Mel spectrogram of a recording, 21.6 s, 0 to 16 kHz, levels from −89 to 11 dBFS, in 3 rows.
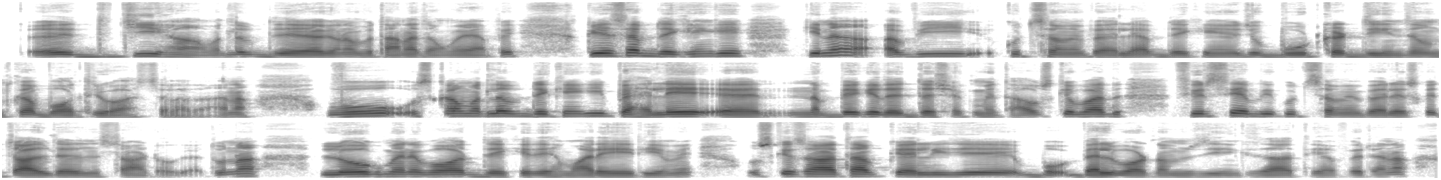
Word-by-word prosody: अ, -, -, -8 dB
ज 120 Hz, -2 st, +1 dB
जी। 150 Hz, +1 st, +1 dB
हाँ, 110 Hz, -5 st, -4 dB
मतलब 130 Hz, +5 st, -5 dB
दे 110 Hz, +1 st, +1 dB
अगर 115 Hz, +1 st, +2 dB
मैं 120 Hz, -1 st, -3 dB
बताना 110 Hz, +1 st, -2 dB
चाहूँगा 105 Hz, 0 st, -7 dB
यहाँ 105 Hz, -1 st, -3 dB
पे 135 Hz, -, -3 dB
कि 165 Hz, -, -3 dB
जिसे 170 Hz, +2 st, +6 dB
आप 175 Hz, -, +5 dB
देखेंगे 150 Hz, +3 st, +1 dB, 0.3 s
कि 165 Hz, -, +4 dB
ना 190 Hz, +3 st, +4 dB, 0.2 s
अभी 135 Hz, +3 st, 0 dB, 0.4 s
कुछ 140 Hz, -3 st, -8 dB
समय 115 Hz, -2 st, -2 dB
पहले 105 Hz, 0 st, -3 dB
आप 115 Hz, -, -2 dB
देखेंगे 115 Hz, +2 st, -4 dB
जो 120 Hz, 0 st, -5 dB
बूट 115 Hz, +1 st, -3 dB
कट 120 Hz, -, +3 dB
जीन्स 105 Hz, 0 st, -3 dB
हैं 120 Hz, -, -2 dB
उसका 115 Hz, +2 st, 0 dB
बहुत 110 Hz, 0 st, -1 dB
रिवाज़ 105 Hz, 0 st, -4 dB
चला -, -, -10 dB
था -, -, -17 dB
है -, -, -7 dB
ना -, -, -3 dB, 0.5 s
वो 140 Hz, +2 st, +3 dB, 0.3 s
उसका 160 Hz, 0 st, +1 dB
मतलब 160 Hz, -1 st, +2 dB
देखें 145 Hz, +1 st, 0 dB
कि 165 Hz, 0 st, 0 dB
पहले 130 Hz, +4 st, +6 dB
अ, 115 Hz, -3 st, +3 dB, 0.2 s
90 120 Hz, +3 st, +2 dB
के 135 Hz, 0 st, +5 dB
द 120 Hz, -2 st, +3 dB
दशक 115 Hz, +1 st, -1 dB
में 110 Hz, -1 st, -6 dB
था -, -, -4 dB
उसके 125 Hz, +4 st, -2 dB
बाद 140 Hz, -1 st, +3 dB, 0.3 s
फ़िर 155 Hz, -1 st, 0 dB
से 165 Hz, +2 st, +2 dB
अभी 145 Hz, -2 st, +1 dB
कुछ 135 Hz, -3 st, -7 dB
समय 115 Hz, -2 st, -3 dB
पहले 110 Hz, 0 st, -1 dB
इसका 125 Hz, +2 st, -5 dB
चाल-चलन 110 Hz, +1 st, +2 dB
स्टार्ट 100 Hz, -2 st, -6 dB
हो -, -, -12 dB
गया -, -, -17 dB
तो 125 Hz, -, -6 dB
ना 155 Hz, 0 st, +4 dB, 0.3 s
लोग 135 Hz, +2 st, +4 dB
मैंने 135 Hz, -1 st, +2 dB
बहुत 130 Hz, 0 st, +3 dB
देखे 110 Hz, -2 st, -2 dB
थे -, -, 0 dB
हमारे 110 Hz, 0 st, -1 dB
एरिये 105 Hz, 0 st, -4 dB
में 120 Hz, +2 st, -9 dB, 0.3 s
उसके 135 Hz, +4 st, +1 dB
साथ 140 Hz, 0 st, +5 dB
आप 135 Hz, -1 st, +5 dB
कह 125 Hz, -2 st, +4 dB
लीजिए 120 Hz, +1 st, +1 dB
बो 115 Hz, 0 st, -5 dB
बेल 115 Hz, +1 st, +6 dB
बॉटम्स 110 Hz, -1 st, -2 dB
जीन्स 105 Hz, 0 st, -11 dB
के 110 Hz, -, -20 dB
साथ 110 Hz, -1 st, -4 dB
या 105 Hz, -, -7 dB
फ़िर 110 Hz, +2 st, -9 dB
है 120 Hz, -, -6 dB
ना 135 Hz, 0 st, -3 dB
120 Hz, 240 wpm, -25 LUFS, 110-135 Hz, 0.5 s, जिसे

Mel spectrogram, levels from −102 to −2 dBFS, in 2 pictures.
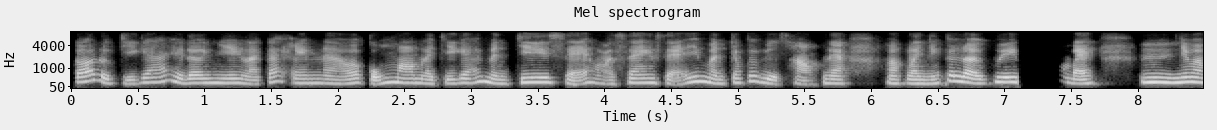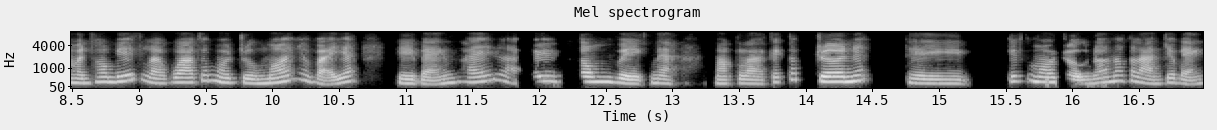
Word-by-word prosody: Có 240 Hz, +5 st, +3 dB
được 180 Hz, -, -1 dB
chị 155 Hz, 0 st, -6 dB
gái 215 Hz, +4 st, -2 dB
thì 220 Hz, -7 st, 0 dB
đơn 190 Hz, +1 st, +1 dB
nhiên 190 Hz, -1 st, 0 dB
là 155 Hz, -2 st, -1 dB
các 230 Hz, +9 st, -3 dB
em 185 Hz, -1 st, -3 dB
nào 170 Hz, -1 st, -1 dB
á 190 Hz, -, +1 dB
cũng 160 Hz, +8 st, +1 dB
mong 190 Hz, -2 st, +2 dB
là 165 Hz, -, -1 dB
chị 170 Hz, 0 st, -3 dB
gái 195 Hz, +5 st, -1 dB
mình 180 Hz, -9 st, 0 dB
chia 215 Hz, +4 st, +2 dB
sẻ, 165 Hz, -9 st, -1 dB
hoặc 200 Hz, -, -6 dB
là 155 Hz, -, -4 dB
san 195 Hz, +5 st, 0 dB
sẻ 185 Hz, -3 st, -2 dB
với 225 Hz, +6 st, +1 dB
mình 195 Hz, -8 st, +1 dB
trong 195 Hz, -, -3 dB
việc 170 Hz, -5 st, +1 dB
học 140 Hz, -3 st, 0 dB
nè 170 Hz, -2 st, +1 dB, 0.3 s
hoặc 175 Hz, 0 st, -1 dB
là 165 Hz, -, +3 dB
những 165 Hz, +2 st, -2 dB
cái 265 Hz, -, +3 dB
lời 190 Hz, -7 st, +6 dB
khuyên 225 Hz, 0 st, +4 dB, 0.3 s
hông 215 Hz, -6 st, -9 dB
bạn? 170 Hz, +1 st, +4 dB, 0.3 s
Ừm, 215 Hz, -1 st, +4 dB
nhưng 225 Hz, +2 st, +5 dB
mà 215 Hz, -, +5 dB
mình 190 Hz, -2 st, +1 dB
không 230 Hz, +3 st, -1 dB
biết 275 Hz, +7 st, 0 dB
là 200 Hz, -8 st, 0 dB
qua 215 Hz, 0 st, +4 dB
cái 280 Hz, -, -5 dB
môi 220 Hz, -7 st, 0 dB
trường 180 Hz, -2 st, -1 dB
mới 220 Hz, +8 st, +2 dB
như 305 Hz, -5 st, -7 dB
vậy 225 Hz, -, +2 dB
á, 240 Hz, +4 st, 0 dB, 0.3 s
thì 175 Hz, -2 st, +1 dB
bạn 160 Hz, +5 st, -2 dB
thấy 235 Hz, +6 st, -1 dB
là 280 Hz, -5 st, -7 dB
cái 250 Hz, 0 st, -3 dB
công 235 Hz, -1 st, +3 dB
việc 170 Hz, -5 st, +3 dB
nè, 175 Hz, -4 st, -3 dB, 0.3 s
hoặc 165 Hz, 0 st, -3 dB
là 165 Hz, -2 st, 0 dB
cái 220 Hz, -, -3 dB
cấp 330 Hz, -, -6 dB
trên 240 Hz, -1 st, +7 dB
á, 275 Hz, +3 st, +2 dB, 0.3 s
thì 170 Hz, -3 st, -1 dB, 0.3 s
cái 250 Hz, +1 st, -3 dB
môi 225 Hz, -1 st, +3 dB
trường 160 Hz, -1 st, 0 dB
đó 195 Hz, +5 st, -1 dB
nó 265 Hz, +3 st, -1 dB
có 255 Hz, -, -2 dB
làm 165 Hz, -6 st, +1 dB
cho 200 Hz, -, -2 dB
bạn 160 Hz, -1 st, -2 dB
195 Hz, 270 wpm, -23 LUFS, 170-230 Hz, 0.3 s, trên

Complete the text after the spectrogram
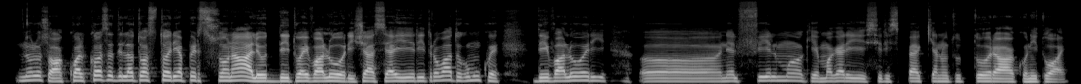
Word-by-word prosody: non 185 Hz, +3 st, -2 dB
lo 200 Hz, -, +1 dB
so, 155 Hz, -6 st, +1 dB
a 145 Hz, -, +2 dB
qualcosa 180 Hz, +5 st, +1 dB
della 190 Hz, 0 st, +1 dB
tua 195 Hz, 0 st, +2 dB
storia 190 Hz, 0 st, +1 dB
personale 180 Hz, -1 st, +3 dB
o 150 Hz, -, +5 dB
dei 150 Hz, +2 st, 0 dB
tuoi 160 Hz, +1 st, +3 dB
valori, 155 Hz, -2 st, +3 dB
cioè, 150 Hz, +2 st, +1 dB
se 155 Hz, +4 st, -3 dB
hai 160 Hz, +1 st, +2 dB
ritrovato 175 Hz, +3 st, -1 dB
comunque 175 Hz, -4 st, -3 dB, 0.3 s
dei 155 Hz, +2 st, 0 dB
valori, 175 Hz, +2 st, +1 dB, 0.3 s
uhm, 140 Hz, 0 st, -2 dB
nel 150 Hz, 0 st, -4 dB
film 175 Hz, +2 st, -3 dB
che 145 Hz, 0 st, -5 dB
magari 145 Hz, -1 st, -2 dB
si 135 Hz, +2 st, -8 dB
rispecchiano, 140 Hz, +1 st, -4 dB
tuttora, 140 Hz, 0 st, +1 dB
con 130 Hz, 0 st, -2 dB
i 135 Hz, -, +1 dB
tuoi. 125 Hz, -3 st, -3 dB
155 Hz, 170 wpm, -22 LUFS, 140-175 Hz, 0.3 s, o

